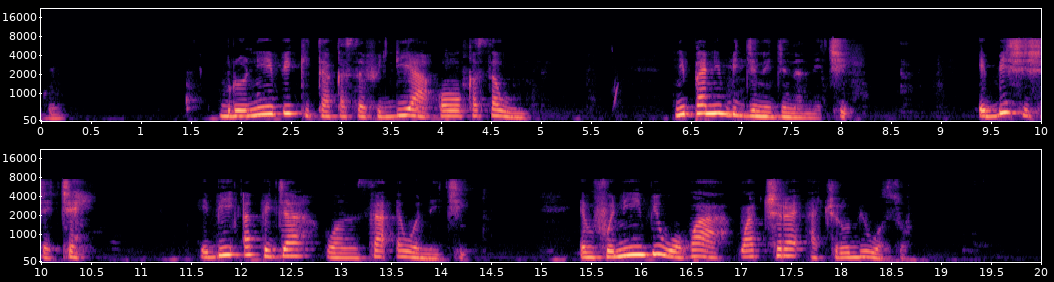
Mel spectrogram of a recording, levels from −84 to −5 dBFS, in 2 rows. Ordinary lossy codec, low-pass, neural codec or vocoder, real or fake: AAC, 32 kbps; 7.2 kHz; none; real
